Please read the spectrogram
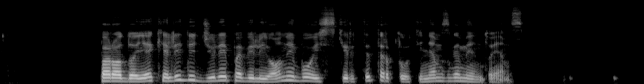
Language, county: Lithuanian, Marijampolė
